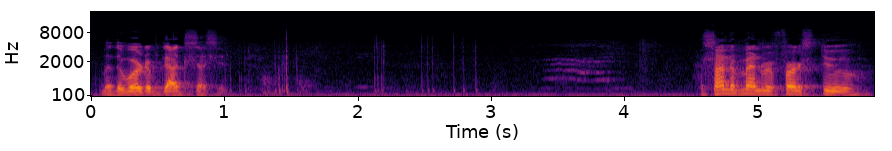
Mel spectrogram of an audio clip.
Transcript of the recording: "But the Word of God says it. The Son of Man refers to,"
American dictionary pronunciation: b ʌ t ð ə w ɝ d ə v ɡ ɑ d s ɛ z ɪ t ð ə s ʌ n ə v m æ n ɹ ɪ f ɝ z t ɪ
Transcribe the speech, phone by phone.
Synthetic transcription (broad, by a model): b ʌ t ð ə w ɝ d ə v ɡ ɑ d s ɛ z ɪ t ð ə s ʌ n ə v m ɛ n ɹ ɪ f ɝ z t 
